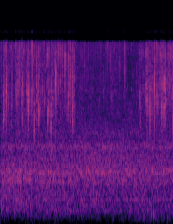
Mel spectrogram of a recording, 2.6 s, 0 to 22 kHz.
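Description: A tap runs inside a 2011 Sunseeker 3121DS RV, a steady, close, hissing stream of water with no break and no speech.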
